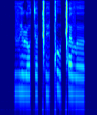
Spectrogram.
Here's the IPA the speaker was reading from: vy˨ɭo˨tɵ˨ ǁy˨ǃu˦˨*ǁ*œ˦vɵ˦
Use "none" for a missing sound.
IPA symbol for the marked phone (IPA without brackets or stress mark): ǁ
